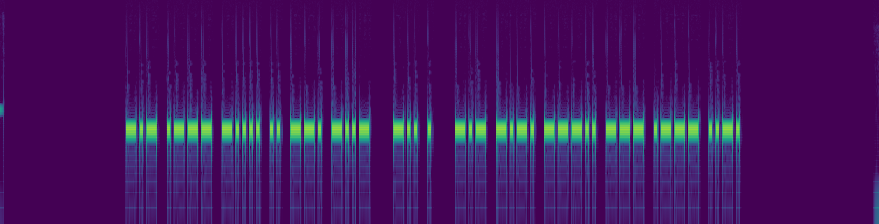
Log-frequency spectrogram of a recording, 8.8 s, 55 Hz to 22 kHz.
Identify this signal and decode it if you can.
Morse code, heard as a keyed tone, about 34 wpm, 700 Hz. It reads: KJ6IGX DE KC8OJF
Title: USA Callsign DE Callsign - 6 Characters - 35wpm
